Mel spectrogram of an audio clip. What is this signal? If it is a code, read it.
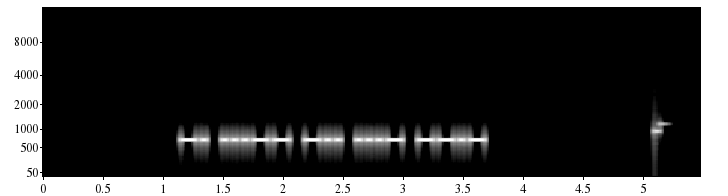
Morse code, heard as a keyed tone, about 27 wpm, 700 Hz. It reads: N3DVQ
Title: USA Call Signs - 4x Character Spacing - 28wpm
